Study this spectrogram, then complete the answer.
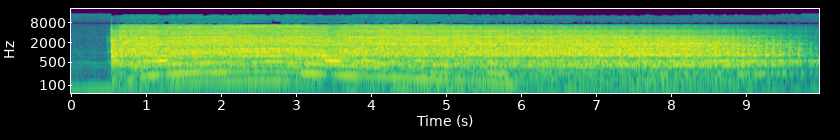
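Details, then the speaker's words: Antique Sunbeam dual-blade electric mower, plugged in, one blade belt missing: motor snaps on into a steady whirring hum with a few wavering tones, holding speed evenly; motor runs normally. "Okay, we got her plugged in. Turn the switch on here and listen to that motor hum."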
